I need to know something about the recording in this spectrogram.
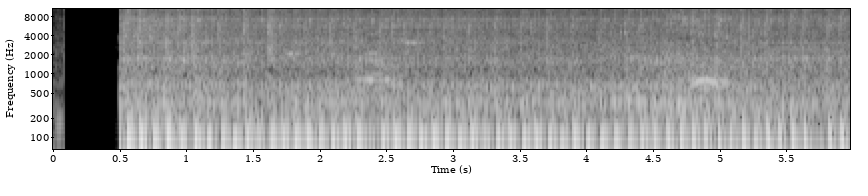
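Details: Bajaj Pulsar 150 with pickup problem, after carburettor work adding a little more fuel to the mixture: steady, even single-cylinder thump at idle, about three and a half beats a second, no misses or pops; idles cleanly.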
